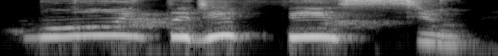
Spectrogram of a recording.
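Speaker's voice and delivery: high, drawn-out, loud lament; half-joking high wail; playful exasperation. Real, not acted. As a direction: stretch it out in a high, comically despairing voice. Apologising for her barking dog.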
